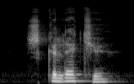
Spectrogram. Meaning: diminutive of skelet
- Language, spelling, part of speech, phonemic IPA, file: Dutch, skeletje, noun, /skəˈlɛcə/, Nl-skeletje.ogg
